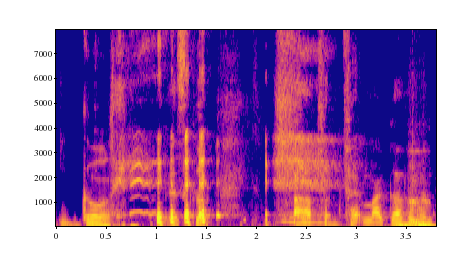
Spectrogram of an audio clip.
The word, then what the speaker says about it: Gall: It's Gall. Gall, my bad. Like bull, but with a G. Gall.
